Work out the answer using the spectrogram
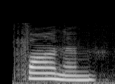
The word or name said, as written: farnham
